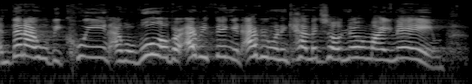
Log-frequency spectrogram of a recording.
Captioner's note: none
